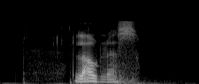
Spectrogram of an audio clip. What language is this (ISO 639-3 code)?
swe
